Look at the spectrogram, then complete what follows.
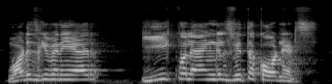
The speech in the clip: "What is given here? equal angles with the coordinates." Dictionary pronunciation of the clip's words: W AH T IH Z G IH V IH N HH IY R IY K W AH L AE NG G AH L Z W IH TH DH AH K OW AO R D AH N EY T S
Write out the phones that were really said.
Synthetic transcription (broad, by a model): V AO T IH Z G IH V IH N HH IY R IY K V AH L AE NG G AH L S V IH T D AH K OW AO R D N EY T S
